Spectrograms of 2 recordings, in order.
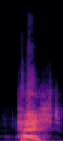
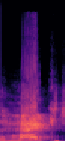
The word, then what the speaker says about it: Hecht: i'm sick of going my name is hecht people are like what hesh what h-e-c-h-t that's fine sure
